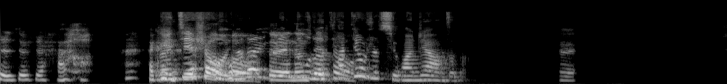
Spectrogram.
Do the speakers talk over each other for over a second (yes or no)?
yes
